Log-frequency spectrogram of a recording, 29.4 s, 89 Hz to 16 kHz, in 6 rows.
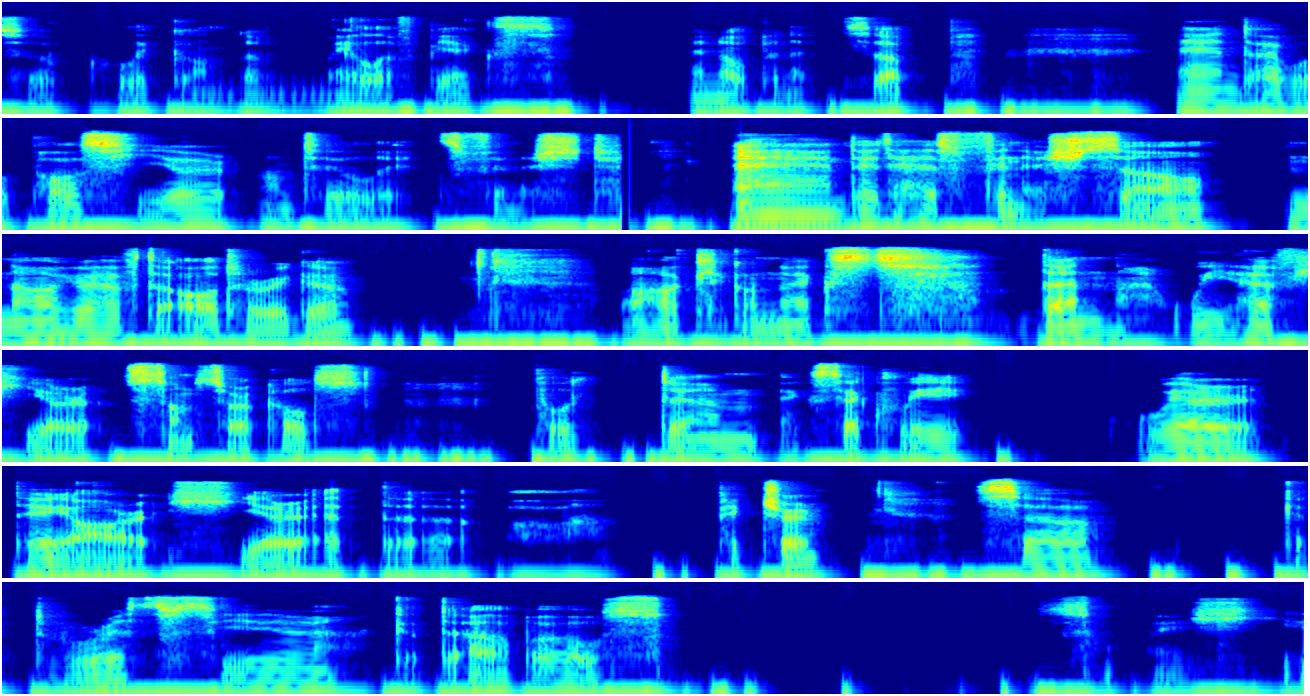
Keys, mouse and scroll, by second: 7.2 F10, 13.0-29.3 drag.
